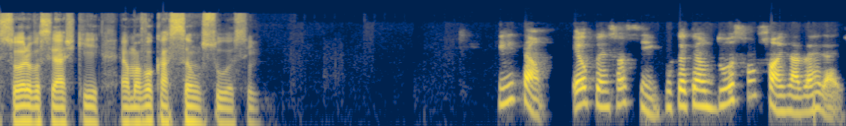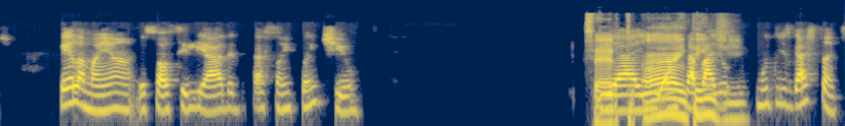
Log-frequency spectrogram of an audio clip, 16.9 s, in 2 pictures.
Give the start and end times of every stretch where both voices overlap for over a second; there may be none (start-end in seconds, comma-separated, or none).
14.4-15.9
